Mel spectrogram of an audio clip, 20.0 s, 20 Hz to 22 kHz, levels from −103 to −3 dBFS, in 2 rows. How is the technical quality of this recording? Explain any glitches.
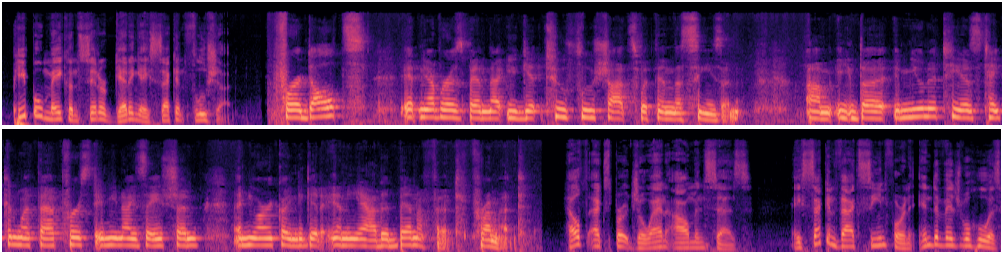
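No glitches turn up anywhere in the recording. Nothing in the audio stands out as a technical fault worth explaining.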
